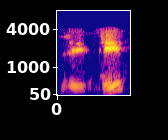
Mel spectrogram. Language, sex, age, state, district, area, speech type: Urdu, male, 30-45, Uttar Pradesh, Aligarh, rural, conversation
